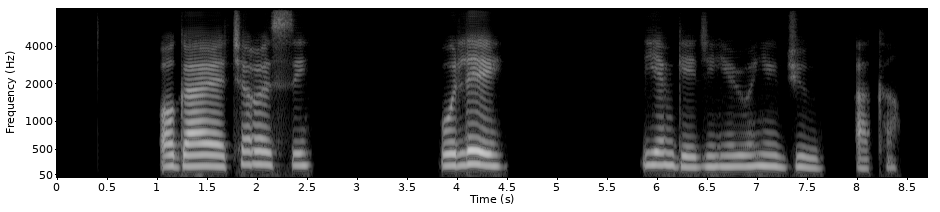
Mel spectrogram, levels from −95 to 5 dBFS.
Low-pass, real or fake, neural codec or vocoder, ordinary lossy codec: none; fake; codec, 16 kHz, 0.3 kbps, FocalCodec; none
